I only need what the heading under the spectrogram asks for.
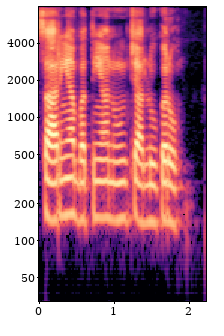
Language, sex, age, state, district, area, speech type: Punjabi, male, 18-30, Punjab, Amritsar, urban, read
